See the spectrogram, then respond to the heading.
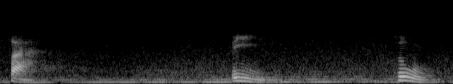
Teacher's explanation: Di antara sifat yang menonjol ketika kita mengucapkan huruf sa atau huruf sin adalah sifat as-safir, di mana ketika kita mengucapkan huruf sa ada suara tambahan yang menyerupai dengan suara belalang. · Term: sifat asfir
